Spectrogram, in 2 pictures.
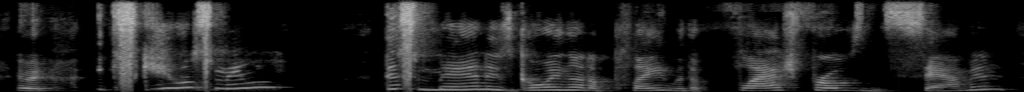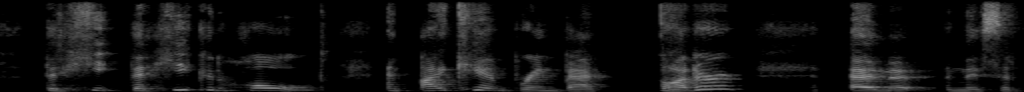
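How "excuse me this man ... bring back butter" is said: high, loud, incredulous protest; indignant outrage. Retold or imitated. To the customs agent about the salmon, outraged and indignant. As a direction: throw the injustice back at them, shrill with disbelief.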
